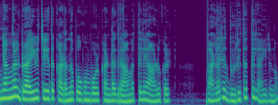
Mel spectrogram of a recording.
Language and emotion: Malayalam, sad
